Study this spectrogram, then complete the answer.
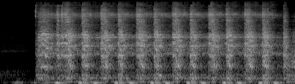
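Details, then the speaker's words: Yamaha Virago 250 V-twin that sat over 10 years, being cranked: the starter spins it with an even, quick chuff of about five compression pulses a second and no grinding. Cranking sounds healthy, but it won't fire yet. "I mean, cranking it sounds all right."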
